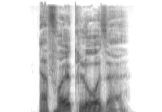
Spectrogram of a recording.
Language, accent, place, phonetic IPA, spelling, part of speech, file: German, Germany, Berlin, [ɛɐ̯ˈfɔlkloːzə], erfolglose, adjective, De-erfolglose.ogg
- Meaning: inflection of erfolglos: 1. strong/mixed nominative/accusative feminine singular 2. strong nominative/accusative plural 3. weak nominative all-gender singular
